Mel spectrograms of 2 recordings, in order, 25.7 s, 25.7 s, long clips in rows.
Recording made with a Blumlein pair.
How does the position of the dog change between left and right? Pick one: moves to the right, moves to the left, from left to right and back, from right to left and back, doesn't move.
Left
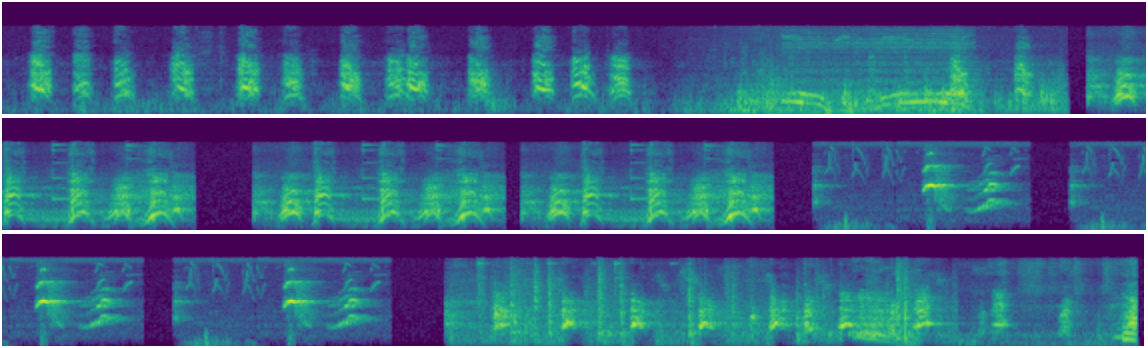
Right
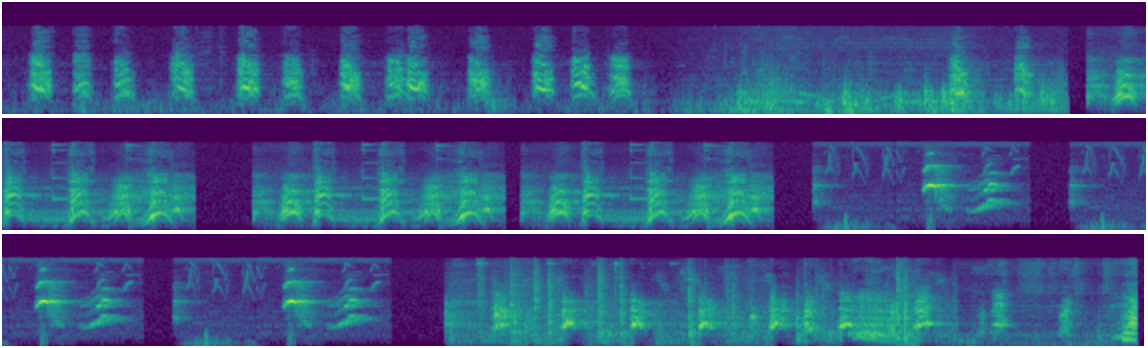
doesn't move.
